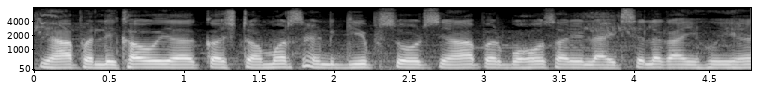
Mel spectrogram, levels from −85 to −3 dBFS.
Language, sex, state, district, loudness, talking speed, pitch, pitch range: Hindi, male, Jharkhand, Palamu, -17 LUFS, 225 wpm, 140 Hz, 140-150 Hz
